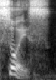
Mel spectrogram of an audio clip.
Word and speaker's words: Seuss: important was when he pulled out a Dr Seuss book and he was like oh yeah but he's German so his name is soy which is how it's actually pronounced it's pronounced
